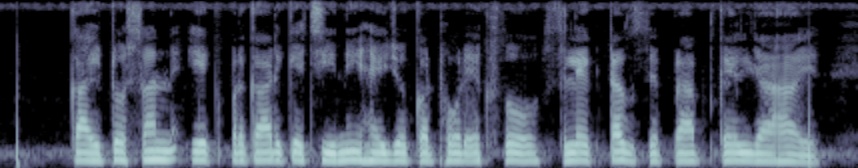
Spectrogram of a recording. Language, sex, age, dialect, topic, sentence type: Magahi, male, 25-30, Western, agriculture, statement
